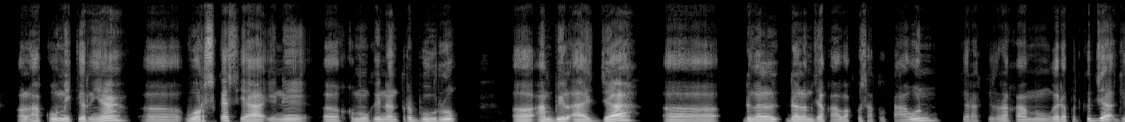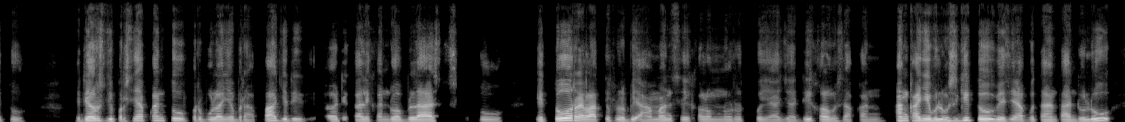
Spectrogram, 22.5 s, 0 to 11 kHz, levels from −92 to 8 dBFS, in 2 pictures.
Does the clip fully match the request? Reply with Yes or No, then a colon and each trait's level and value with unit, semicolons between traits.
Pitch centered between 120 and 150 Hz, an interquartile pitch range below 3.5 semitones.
Yes: low, 135 Hz; average, 2.7 semitones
